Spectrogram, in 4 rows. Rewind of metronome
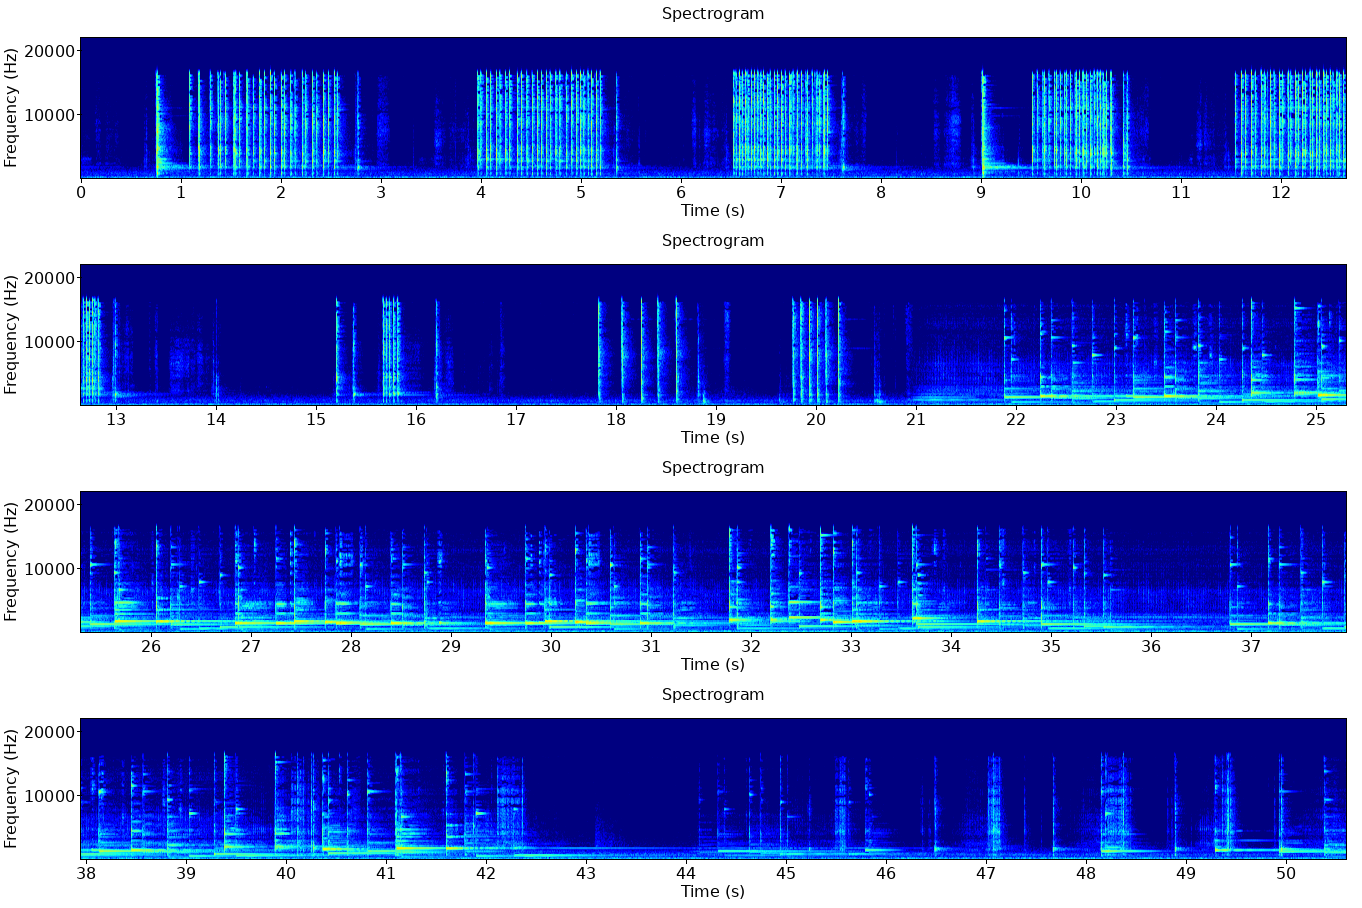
21.0s 43.3s, 44.1s 50.6s

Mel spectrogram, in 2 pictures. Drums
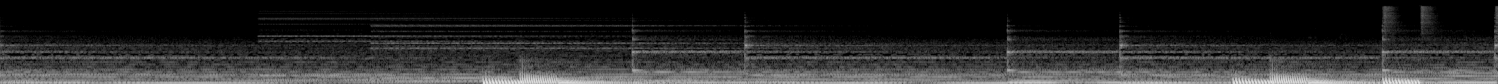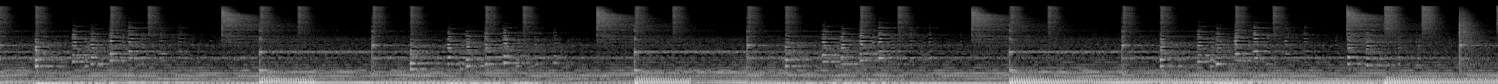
13.8s 29.9s

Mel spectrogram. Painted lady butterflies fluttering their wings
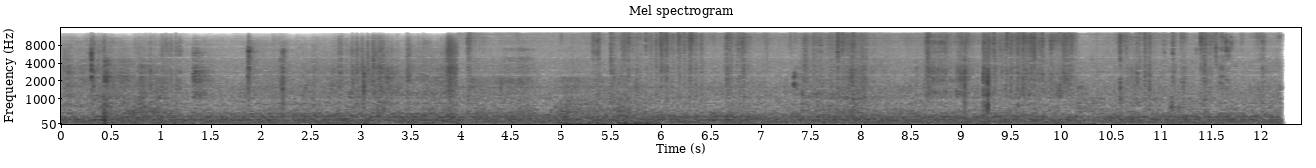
5.0s 12.2s

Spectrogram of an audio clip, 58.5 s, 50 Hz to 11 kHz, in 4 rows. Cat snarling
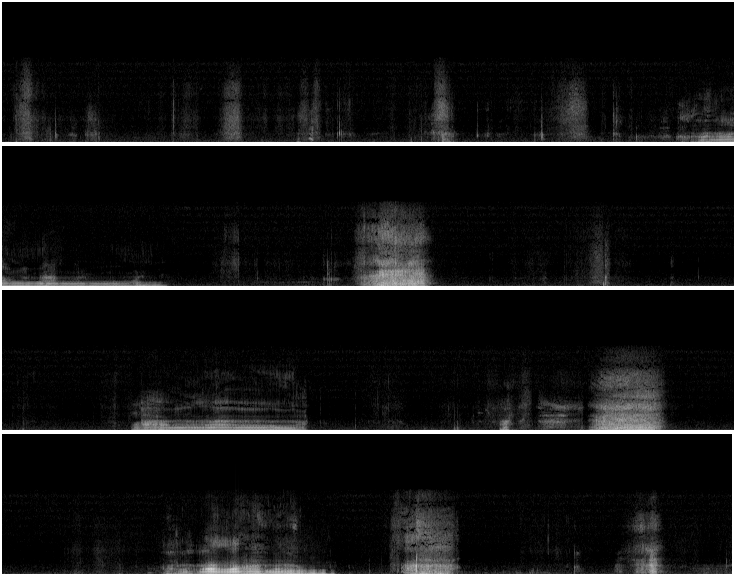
13.1s 17.9s, 21.7s 23.3s, 39.2s 42.6s, 51.7s 53.1s, 56.2s 57.2s

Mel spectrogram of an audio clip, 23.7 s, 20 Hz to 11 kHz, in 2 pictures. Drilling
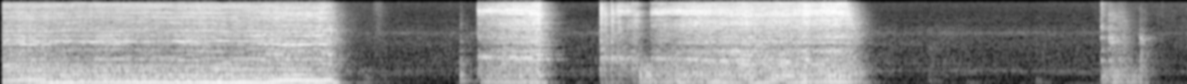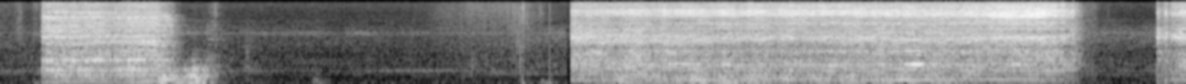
0.0s 3.5s, 4.8s 8.7s, 12.3s 13.9s, 17.6s 22.8s, 23.4s 23.7s

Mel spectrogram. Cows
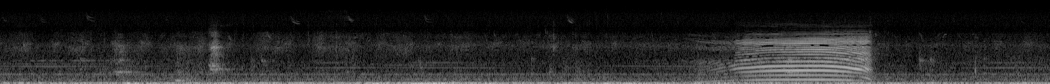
6.6s 8.9s

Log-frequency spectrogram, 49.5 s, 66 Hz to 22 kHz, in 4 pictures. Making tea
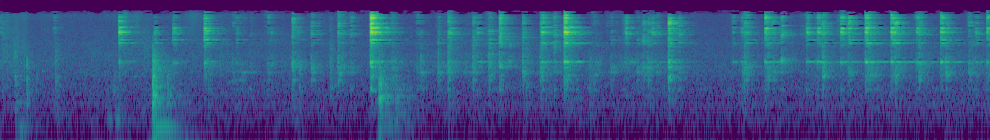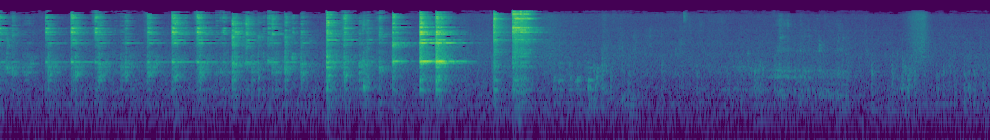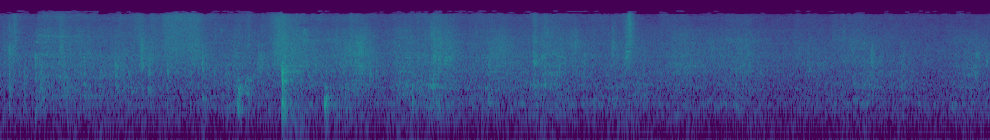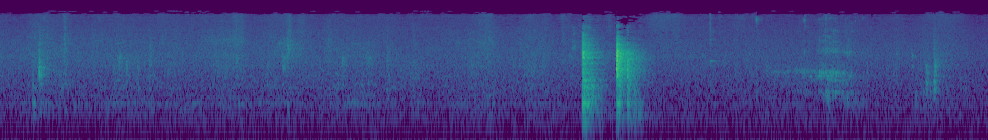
1.4s 20.2s

